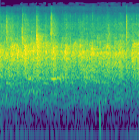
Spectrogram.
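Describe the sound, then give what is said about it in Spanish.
A church audience applauds with a dense, steady clatter of many hands that holds at an even level throughout, with no single voice standing out. “Dale ese aplauso al Rey, aleluya.”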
